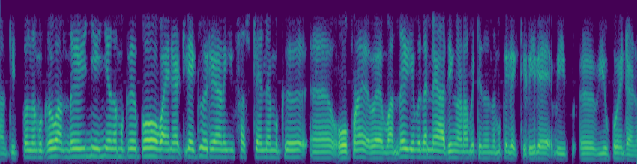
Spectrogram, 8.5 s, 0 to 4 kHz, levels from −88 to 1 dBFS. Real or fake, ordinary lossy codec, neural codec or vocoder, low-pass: fake; none; codec, 16 kHz, 8 kbps, FunCodec, trained on LibriTTS, 25 frames a second; 3.6 kHz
